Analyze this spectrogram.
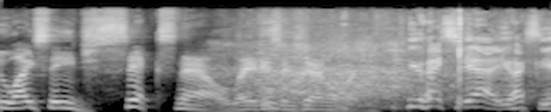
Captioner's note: laughter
